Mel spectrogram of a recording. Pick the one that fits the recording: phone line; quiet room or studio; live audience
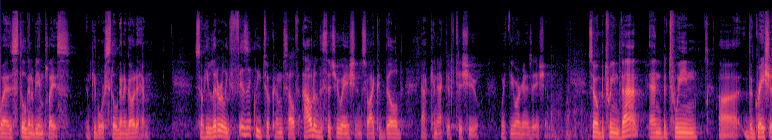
live audience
